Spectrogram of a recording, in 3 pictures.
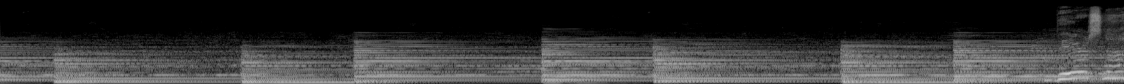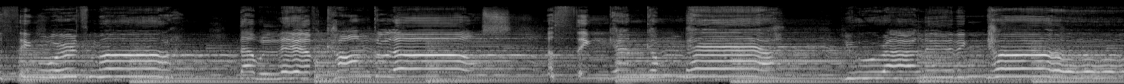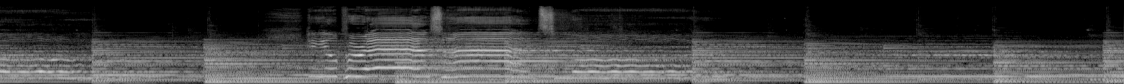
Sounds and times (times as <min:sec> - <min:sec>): Soul music: 0:00.0 - 0:33.7.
